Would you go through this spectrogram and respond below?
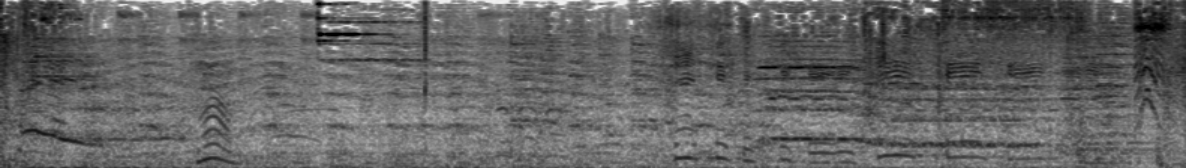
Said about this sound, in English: So that's Jim with explosions all around him.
